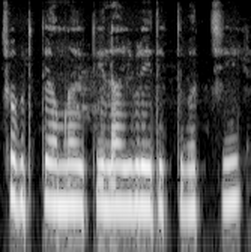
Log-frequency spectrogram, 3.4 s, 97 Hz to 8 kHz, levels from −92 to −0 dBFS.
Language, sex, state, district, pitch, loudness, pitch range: Bengali, female, West Bengal, Cooch Behar, 220 Hz, -14 LUFS, 215-225 Hz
